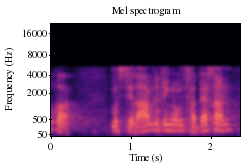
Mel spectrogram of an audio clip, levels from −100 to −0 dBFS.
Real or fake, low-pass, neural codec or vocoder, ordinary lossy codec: fake; 5.4 kHz; codec, 16 kHz, 1.1 kbps, Voila-Tokenizer; AAC, 24 kbps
